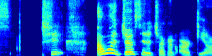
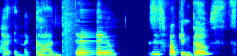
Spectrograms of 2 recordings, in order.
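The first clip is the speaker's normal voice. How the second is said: muttered whisper, higher pitch; 4 semitones higher than usual. Voicing a character who senses an unseen presence: whispering under his breath. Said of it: "he whispers under him".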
